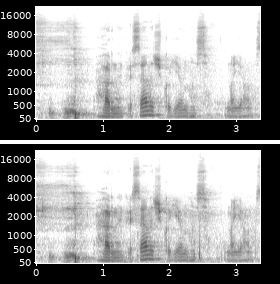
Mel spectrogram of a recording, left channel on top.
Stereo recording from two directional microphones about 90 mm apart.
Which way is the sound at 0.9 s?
35° left (ahead or behind).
